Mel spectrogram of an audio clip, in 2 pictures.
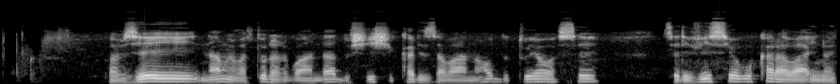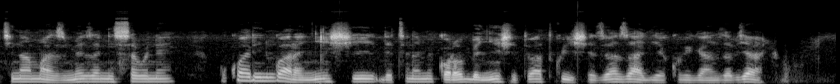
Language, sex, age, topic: Kinyarwanda, male, 18-24, health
